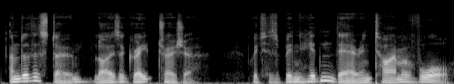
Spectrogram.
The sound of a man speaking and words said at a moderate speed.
No: male; fast, 210 wpm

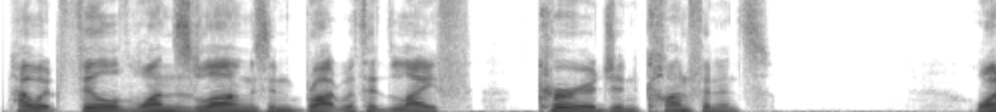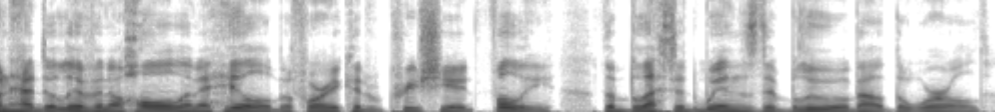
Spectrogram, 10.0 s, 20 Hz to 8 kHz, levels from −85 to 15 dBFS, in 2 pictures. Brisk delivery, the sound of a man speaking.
Yes: fast, 215 wpm; male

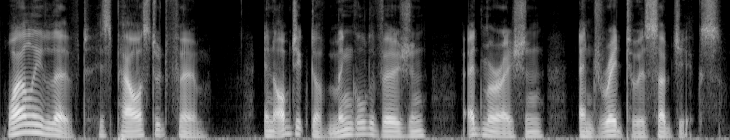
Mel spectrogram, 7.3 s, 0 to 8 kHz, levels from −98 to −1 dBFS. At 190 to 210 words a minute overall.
No: average, 150 wpm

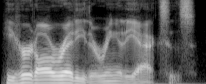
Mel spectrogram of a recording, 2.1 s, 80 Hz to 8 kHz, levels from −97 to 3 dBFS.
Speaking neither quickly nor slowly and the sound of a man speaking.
No: fast, 235 wpm; male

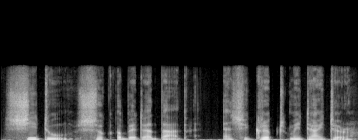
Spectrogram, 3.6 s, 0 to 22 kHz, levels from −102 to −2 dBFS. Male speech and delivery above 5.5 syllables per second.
No: male; 4.5 syllables/s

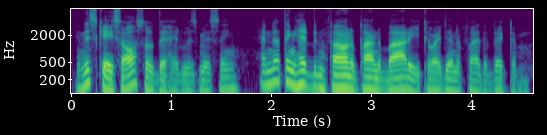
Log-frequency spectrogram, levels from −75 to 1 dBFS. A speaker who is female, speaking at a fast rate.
No: male; fast, 260 wpm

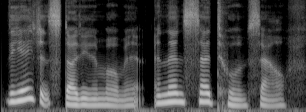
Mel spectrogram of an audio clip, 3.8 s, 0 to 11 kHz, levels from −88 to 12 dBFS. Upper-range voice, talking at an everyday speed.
No: medium, 170 Hz; average, 155 wpm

